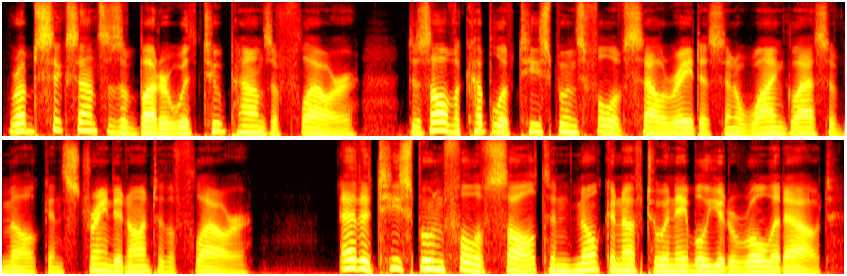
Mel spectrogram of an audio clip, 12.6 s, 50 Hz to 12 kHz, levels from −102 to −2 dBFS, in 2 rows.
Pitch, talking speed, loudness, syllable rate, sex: 145 Hz, 215 wpm, -19 LUFS, 5.2 syllables/s, male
